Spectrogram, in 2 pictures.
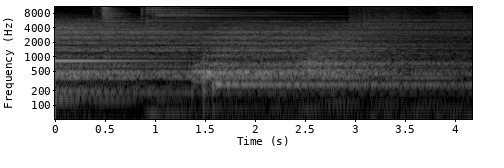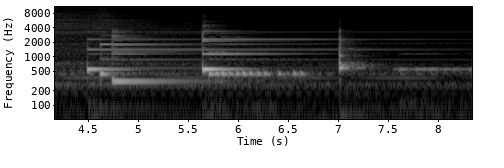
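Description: Solo contemporary percussion: struck metal instruments ring on and slowly fade, then three sharp metallic strikes about four and a half, five and a half and seven seconds in, each leaving bright ringing tones.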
